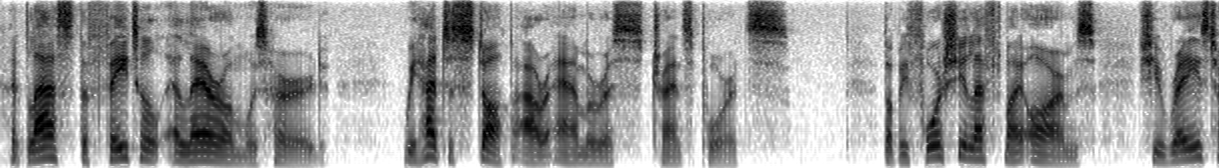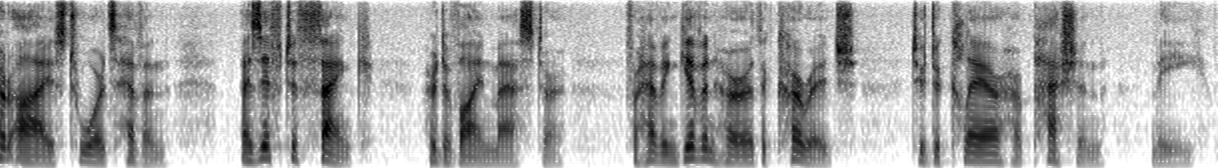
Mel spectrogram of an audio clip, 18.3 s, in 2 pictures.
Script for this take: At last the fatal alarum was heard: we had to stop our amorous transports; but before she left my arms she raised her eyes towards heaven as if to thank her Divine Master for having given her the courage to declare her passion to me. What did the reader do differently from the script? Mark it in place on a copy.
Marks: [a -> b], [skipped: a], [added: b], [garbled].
At last the fatal alarum was heard: we had to stop our amorous transports; but before she left my arms she raised her eyes towards heaven as if to thank her Divine Master for having given her the courage to declare her passion [skipped: to] me.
